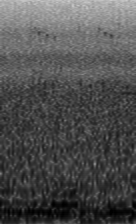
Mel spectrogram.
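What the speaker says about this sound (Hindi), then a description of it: "पानी यहाँ पे गिर रहा है" Water falling at the Panchakki water mill fountain in Aurangabad, a steady close rushing splash with no pauses or voices.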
